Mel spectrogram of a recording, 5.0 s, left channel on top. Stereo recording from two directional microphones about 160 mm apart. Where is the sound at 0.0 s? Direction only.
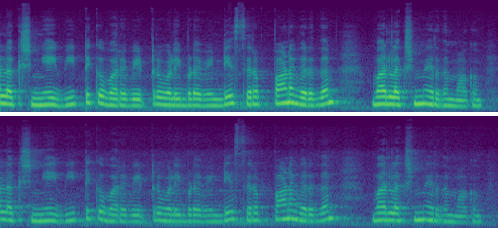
40° left (ahead or behind).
